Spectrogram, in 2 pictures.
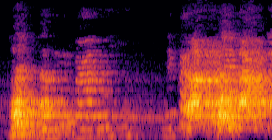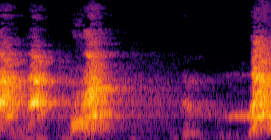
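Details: Buzo, a pet golden retriever, plays indoors while his owner opens a parcel. Sharp barks come in a quick burst of about four, then a single one. A woman talks in Marathi around them.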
